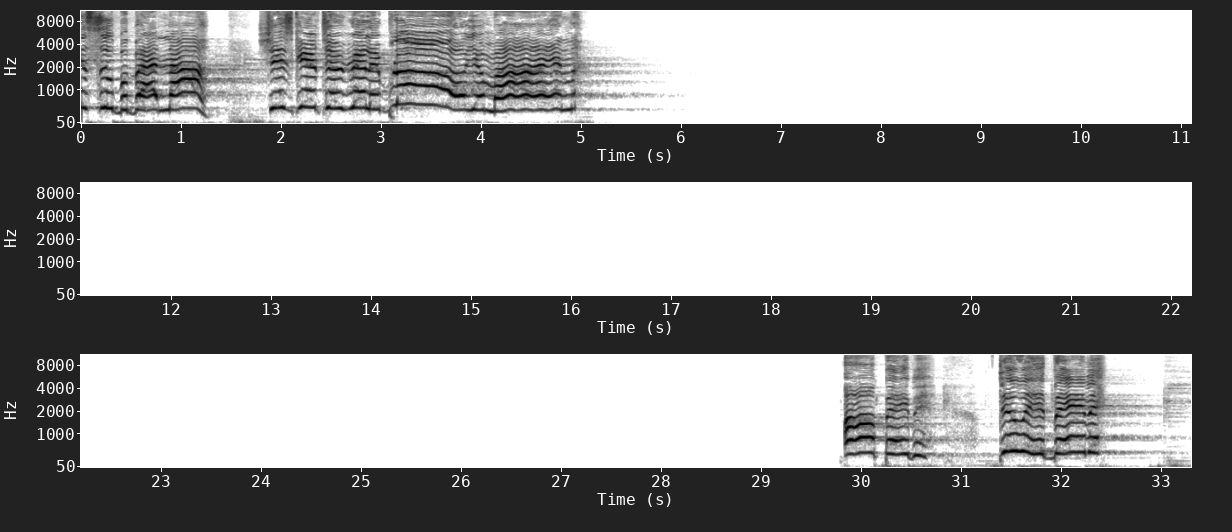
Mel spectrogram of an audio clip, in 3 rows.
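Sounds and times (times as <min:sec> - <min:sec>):
a cappella singing: 0:00.0 - 0:05.9, 0:29.8 - 0:33.2.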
